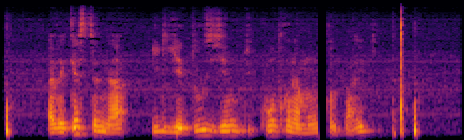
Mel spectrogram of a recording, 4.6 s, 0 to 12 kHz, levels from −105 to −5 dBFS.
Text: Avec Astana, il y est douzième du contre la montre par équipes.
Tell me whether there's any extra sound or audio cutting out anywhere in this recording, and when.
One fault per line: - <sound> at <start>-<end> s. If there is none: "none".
- dropout at 3.2-3.3 s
